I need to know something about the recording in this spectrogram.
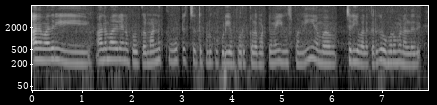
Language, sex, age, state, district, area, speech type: Tamil, female, 60+, Tamil Nadu, Mayiladuthurai, rural, spontaneous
